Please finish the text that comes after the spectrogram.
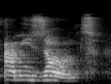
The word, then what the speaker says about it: amusante: You just now pronounce the end consonant. So instead of arrogant, it's arrogante. Instead of amusant, it's amusante, and so on.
